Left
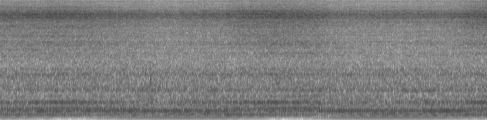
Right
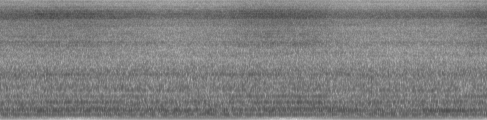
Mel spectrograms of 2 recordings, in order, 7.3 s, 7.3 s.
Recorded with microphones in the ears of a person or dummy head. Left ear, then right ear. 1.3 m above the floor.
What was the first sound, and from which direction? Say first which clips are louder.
A fan: left 1 dB; 65° left (ahead or behind).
